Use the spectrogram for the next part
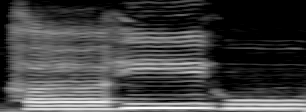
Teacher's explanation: huruf H dikeluarkan dari tengah tenggorokan kita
